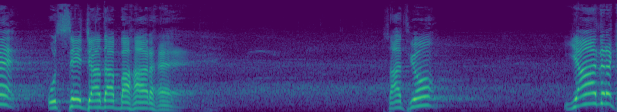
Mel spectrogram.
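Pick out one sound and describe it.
An elderly man speaks forcefully into a microphone, his voice booming through loudspeakers outdoors.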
